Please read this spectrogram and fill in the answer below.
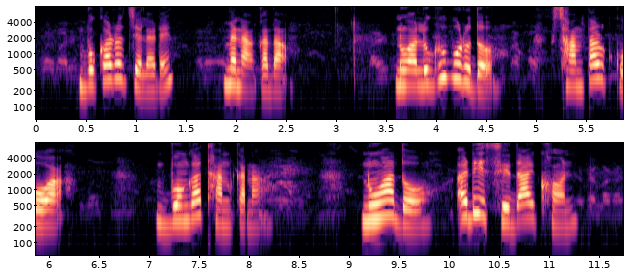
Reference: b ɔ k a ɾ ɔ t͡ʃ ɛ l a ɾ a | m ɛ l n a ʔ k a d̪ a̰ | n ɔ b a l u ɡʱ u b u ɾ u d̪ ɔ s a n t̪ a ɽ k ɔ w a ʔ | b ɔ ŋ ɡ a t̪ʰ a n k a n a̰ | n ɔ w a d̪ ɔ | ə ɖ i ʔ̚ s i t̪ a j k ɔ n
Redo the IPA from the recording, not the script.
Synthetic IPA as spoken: b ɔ k a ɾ ɔ t͡ʃ ɛ l a ɾ ɛ | m ɛ n a ʔ k a d̪ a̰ | n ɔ w a l u ɡʱ u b u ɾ u d̪ ɔ s a n t̪ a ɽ k ɔ w a ʔ | b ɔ ŋ ɡ a t̪ʰ a n k a n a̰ | n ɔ w a d̪ ɔ | ə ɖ i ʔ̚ s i d̪ a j kʰ ɔ n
